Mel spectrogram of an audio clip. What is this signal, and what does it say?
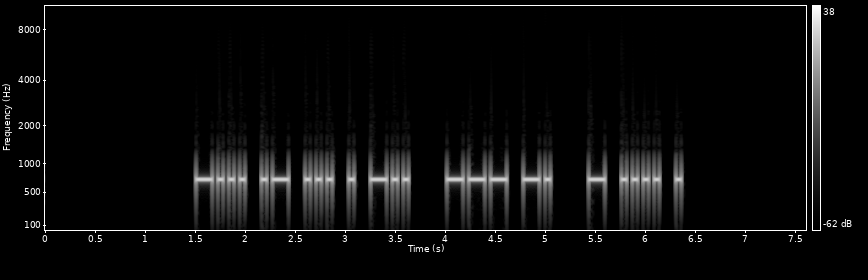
Morse code, heard as a keyed tone, about 22 wpm, 700 Hz. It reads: BASED ON THE
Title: Speed-Racing - Sets of 3 Words 22wpm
